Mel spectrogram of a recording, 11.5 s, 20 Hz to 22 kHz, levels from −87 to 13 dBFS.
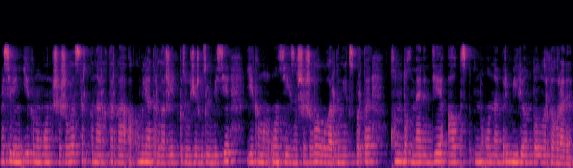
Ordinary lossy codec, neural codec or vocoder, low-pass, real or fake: none; vocoder, 24 kHz, 100 mel bands, Vocos; 7.2 kHz; fake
